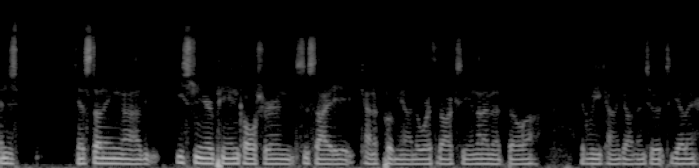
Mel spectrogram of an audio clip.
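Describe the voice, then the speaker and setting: Speaking very fast in a monotone, flat delivery, a man with a Texan accent has a dark, mellow tone. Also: medium pitch for a man. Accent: Texan American. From East Texas. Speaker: podcast host. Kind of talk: casual chat. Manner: halting.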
